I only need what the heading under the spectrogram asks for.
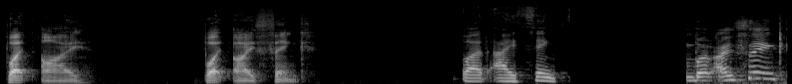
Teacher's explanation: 字 母 T 只 摆 姿 势 不 发 音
